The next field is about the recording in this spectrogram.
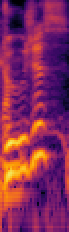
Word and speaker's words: Dugges: It's called, it's spelled D-U-G-G-E-S. I'm going to say Dugs, but I feel like Dugges? – Dugges.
